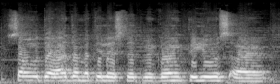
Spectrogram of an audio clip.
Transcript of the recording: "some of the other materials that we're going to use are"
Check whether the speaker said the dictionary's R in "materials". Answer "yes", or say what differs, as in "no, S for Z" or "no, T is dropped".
no, L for R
